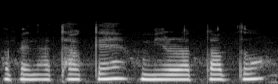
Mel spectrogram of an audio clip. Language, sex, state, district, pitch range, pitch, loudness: Karbi, female, Assam, Karbi Anglong, 230-245 Hz, 235 Hz, -12 LUFS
